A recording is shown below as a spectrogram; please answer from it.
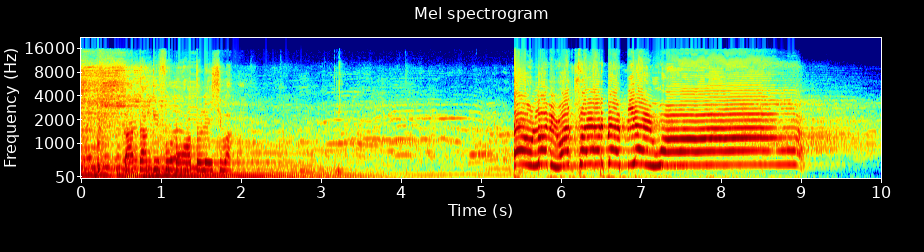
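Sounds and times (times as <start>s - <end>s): echo of voice: 0.0s - 9.2s.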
